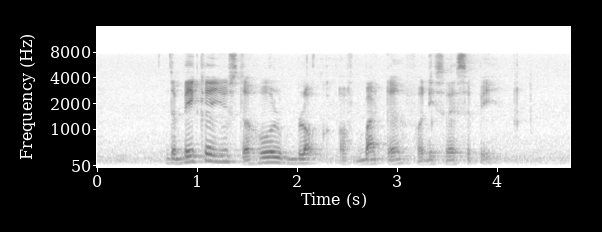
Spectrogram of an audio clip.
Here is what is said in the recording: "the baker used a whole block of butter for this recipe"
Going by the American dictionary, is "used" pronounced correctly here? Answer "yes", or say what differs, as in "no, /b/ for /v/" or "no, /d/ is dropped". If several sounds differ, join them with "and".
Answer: no, /s/ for /z/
